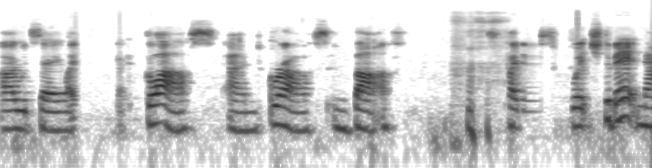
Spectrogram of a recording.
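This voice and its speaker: A woman with a southern English accent. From southern England. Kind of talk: casual, conversational.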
